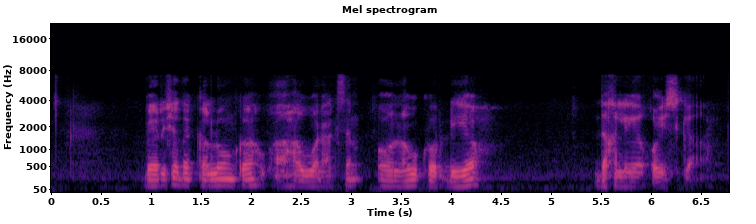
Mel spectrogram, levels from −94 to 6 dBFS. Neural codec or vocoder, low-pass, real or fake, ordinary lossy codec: codec, 16 kHz, 6 kbps, DAC; 7.2 kHz; fake; none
